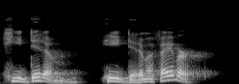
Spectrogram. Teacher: We hear with him, the H is silent because it's not a stressed word.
